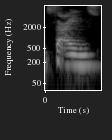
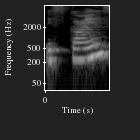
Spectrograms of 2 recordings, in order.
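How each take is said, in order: First: The word starts with a plain s sound. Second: The word starts with an s-k sound. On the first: The speaker calls it right. "ये है silent साइंस" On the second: The speaker calls it wrong. "इसे हम लोग स्काइंस नहीं पढ़ेंगे"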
